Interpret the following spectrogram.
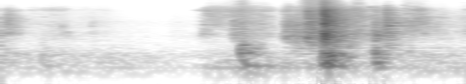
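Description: Kitchen utensils rattling and knocking as someone rummages at a counter for a cutting tool, starting about a second in, with one loud knock about one and a half seconds in.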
